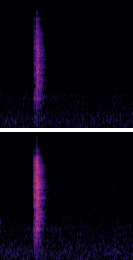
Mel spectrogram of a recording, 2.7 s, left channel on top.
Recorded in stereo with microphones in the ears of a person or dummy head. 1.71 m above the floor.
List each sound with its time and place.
0.7 s crumpling: 60° right (ahead or behind), 3 m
